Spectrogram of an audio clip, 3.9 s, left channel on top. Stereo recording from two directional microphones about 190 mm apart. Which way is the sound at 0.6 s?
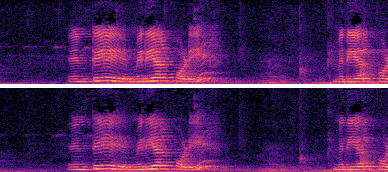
10° right (ahead or behind).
